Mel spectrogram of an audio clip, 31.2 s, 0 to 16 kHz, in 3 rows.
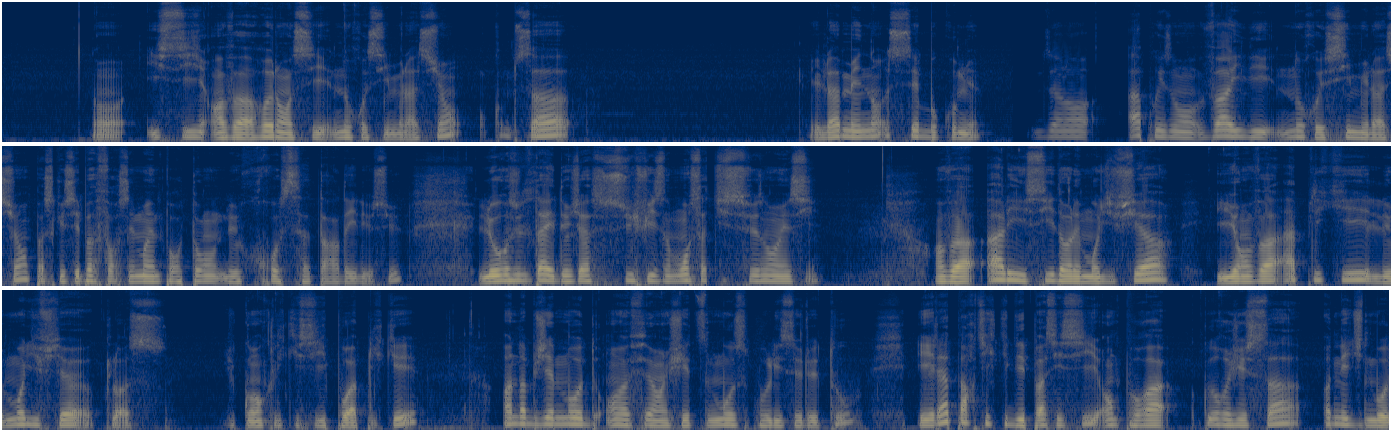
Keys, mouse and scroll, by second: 1.2-2.5 scroll up 2, 2.5-5.6 drag, 7.5-8.1 scroll up 4, 8.1 scroll down 1, 8.3-9.4 middle drag, 9.4 KP_1, 17.8 click, 19.4-24.6 drag, 24.6 w, 27.1-27.6 scroll up 1, 28.8 Tab, 29.7 right click.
